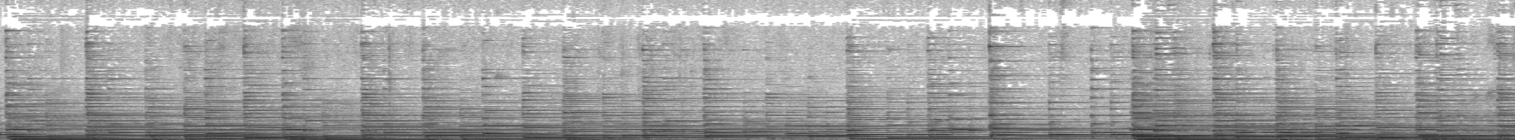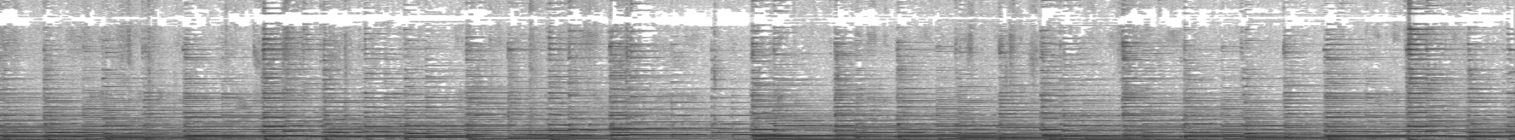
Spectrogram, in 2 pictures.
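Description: Live progressive rock band playing, led by keyboards in a piano-like sound over sustained bass notes, with electric guitar. The chords change every couple of seconds, and the band comes in louder about a third of the way through.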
